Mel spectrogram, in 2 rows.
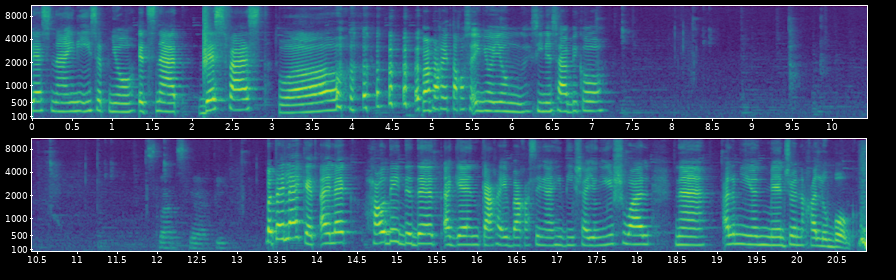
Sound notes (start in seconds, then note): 4.1 laughs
